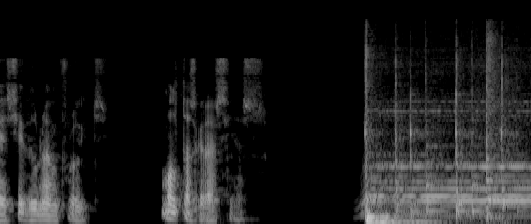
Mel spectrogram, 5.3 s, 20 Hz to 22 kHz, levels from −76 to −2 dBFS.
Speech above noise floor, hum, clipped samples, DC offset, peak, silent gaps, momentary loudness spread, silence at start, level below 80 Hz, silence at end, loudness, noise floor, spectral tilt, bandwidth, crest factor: 54 dB; none; under 0.1%; under 0.1%; -10 dBFS; 2.98-3.04 s; 15 LU; 0 s; -40 dBFS; 0 s; -30 LUFS; -84 dBFS; -5 dB/octave; 16 kHz; 22 dB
